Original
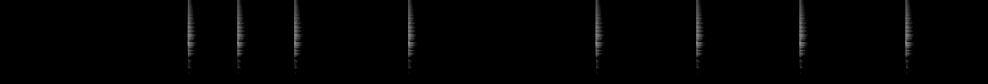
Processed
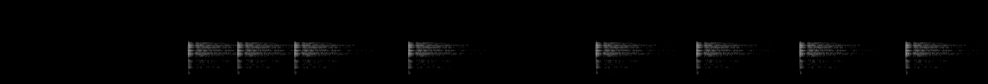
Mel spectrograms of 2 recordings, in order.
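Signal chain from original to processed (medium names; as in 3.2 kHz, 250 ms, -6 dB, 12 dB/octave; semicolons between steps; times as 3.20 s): steep low-pass 2.3 kHz 96 dB/octave; peaking EQ 120 Hz +9.5 dB 0.38 oct; on a send: reverberation RT60 1.4 s, pre-delay 67 ms, DRR 7 dB; on the sum: trim +9 dB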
